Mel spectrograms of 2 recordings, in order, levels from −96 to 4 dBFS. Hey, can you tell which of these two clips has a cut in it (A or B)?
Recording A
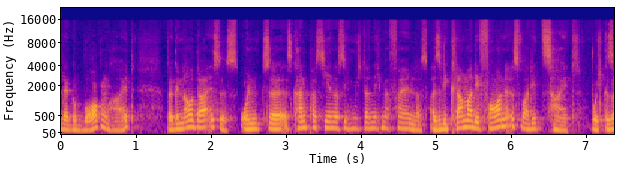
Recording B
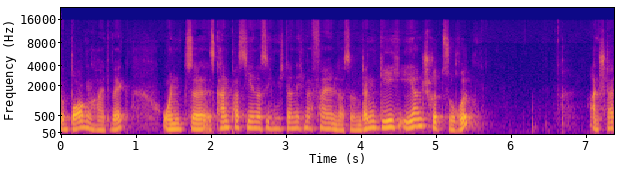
A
